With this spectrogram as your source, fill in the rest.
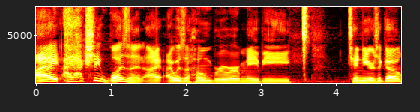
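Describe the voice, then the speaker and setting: Using an ordinary speaking voice with an American accent, a man talks at a fairly high pitch with lively intonation. His pace is fairly slow. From US South, Charlotte, North Carolina. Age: 40s. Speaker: arts marketing director and urban development advocate. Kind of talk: casual interview chat. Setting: on location in a museum.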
